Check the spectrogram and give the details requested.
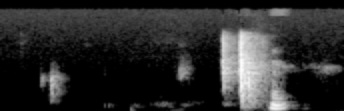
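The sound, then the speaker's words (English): Faint shuffling and small clicks, then a door is opened to let a dog out, with a sharp latch rattle and a low wooden thud, with no one speaking. “the dog Morris. Is now begging to be let out”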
